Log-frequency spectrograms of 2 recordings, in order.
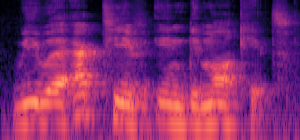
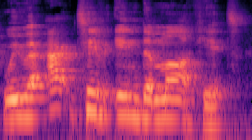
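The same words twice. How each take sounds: First: It is spoken with an imitated French accent. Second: It is spoken in the speaker's normal accent. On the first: "I'm going to try to do the accent. ... Crappy French accent" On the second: "I'm not even going to do a French accent"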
